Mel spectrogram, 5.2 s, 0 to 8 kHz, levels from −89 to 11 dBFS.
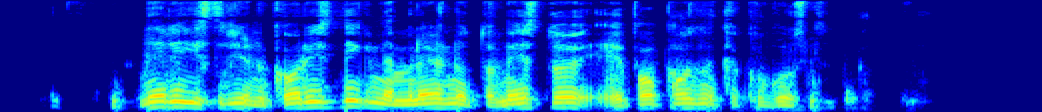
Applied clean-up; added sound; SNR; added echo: neural mask model Resemble Enhance denoiser.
